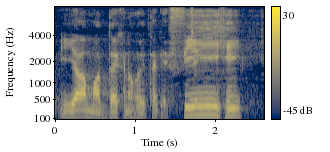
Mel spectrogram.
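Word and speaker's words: فيه: মাদ্দা এখানে হয়ে থাকে ফিহি ফিহি আমরা যদি দ্রুত পাঠ করে নেই আল্লাহুম্মা বারিক লানা ফিহি ওয়াজিদনা তাহলে ফিহি ফিহি নয় এখানে দ্রুত পড়া যাবে না ফিহি একটু টান দিয়ে তারপর পাঠ করতে হবে তারপর ওয়াজিদনা জিদনা জিদনা রয়েছে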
